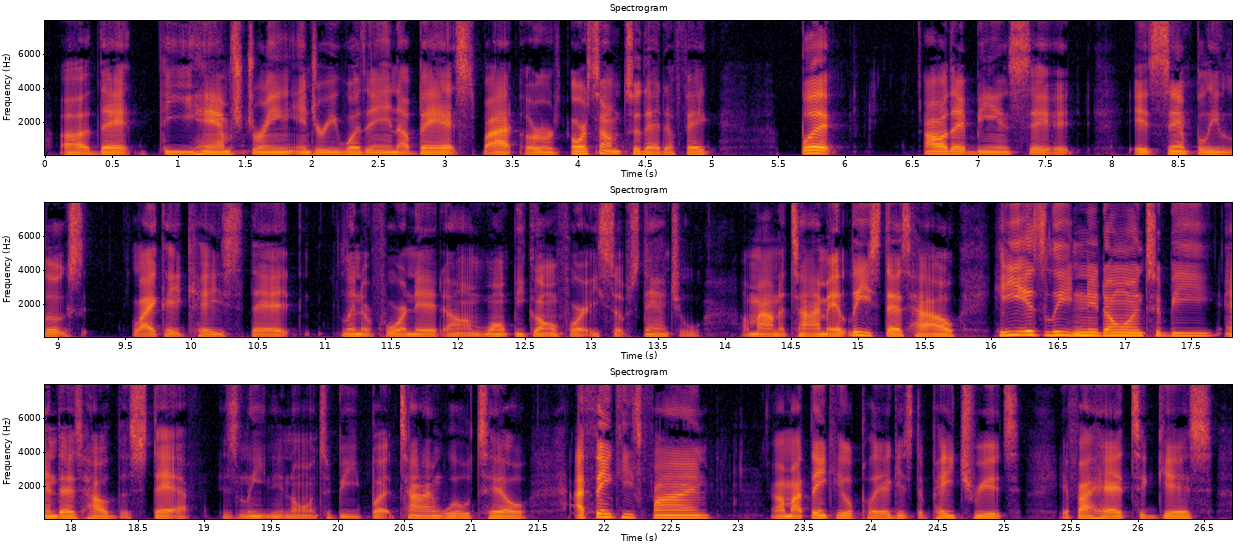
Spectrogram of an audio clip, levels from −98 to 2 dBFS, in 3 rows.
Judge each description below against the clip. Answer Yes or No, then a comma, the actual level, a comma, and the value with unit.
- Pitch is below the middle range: Yes, low, 125 Hz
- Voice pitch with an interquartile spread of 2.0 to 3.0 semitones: Yes, narrow, 2.4 semitones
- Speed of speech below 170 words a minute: No, average, 185 wpm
